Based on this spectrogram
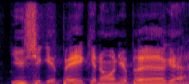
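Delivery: put-on Scottish-accented voice. Voicing the junk-food voice in their head, Seamus McGravy: Scottish accent. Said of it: "he's got a Scottish accent".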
